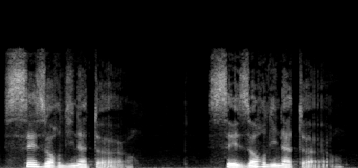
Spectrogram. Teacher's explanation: you should make the liaison between S and O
